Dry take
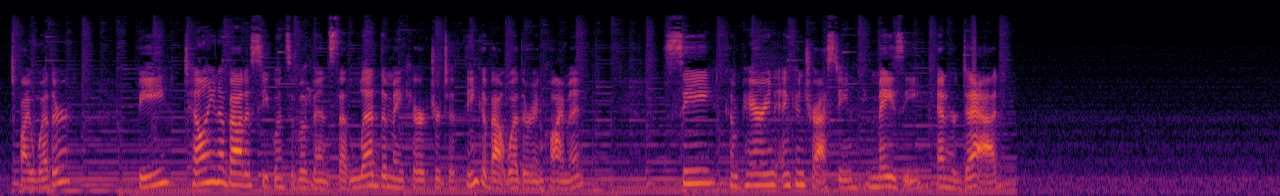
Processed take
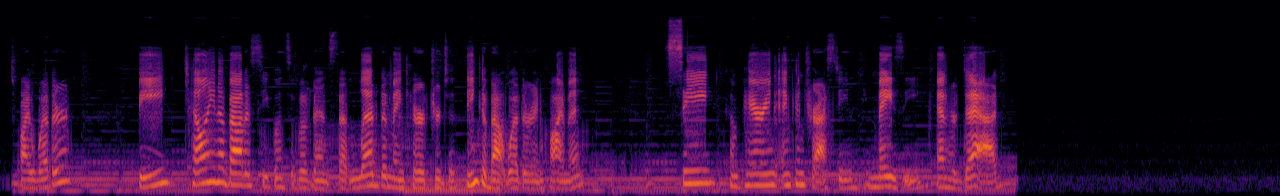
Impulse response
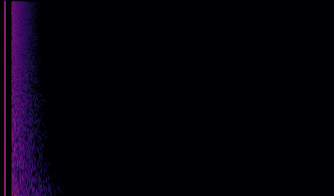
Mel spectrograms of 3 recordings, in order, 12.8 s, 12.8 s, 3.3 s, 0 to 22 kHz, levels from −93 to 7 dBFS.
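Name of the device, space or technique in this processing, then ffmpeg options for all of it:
over-cleaned archive recording: -filter_complex "[0:a]highpass=150,lowpass=7800,afwtdn=0.00794,asettb=1/sr,asplit=3[link_01][link_02][link_03];[link_01]atrim=end=3.994[link_04];[link_02]atrim=start=3.99:end=5,asetpts=PTS-STARTPTS,afade=type=in:duration=0.004:curve=qsin,afade=type=out:start_time=1.006:duration=0.004:curve=qsin,equalizer=frequency=125:width_type=o:width=1:gain=10,equalizer=frequency=250:width_type=o:width=1:gain=4,equalizer=frequency=8000:width_type=o:width=1:gain=6[link_05];[link_03]atrim=start=4.996[link_06];[link_04][link_05]acrossfade=duration=0.004:curve1=hsin:curve2=qsin[link_07];[link_07][link_06]acrossfade=duration=0.004:curve1=qsin:curve2=hsin"

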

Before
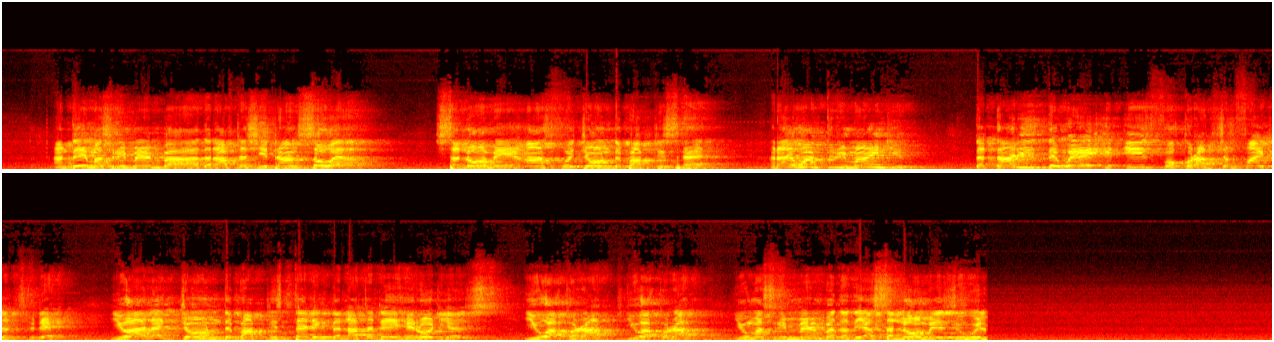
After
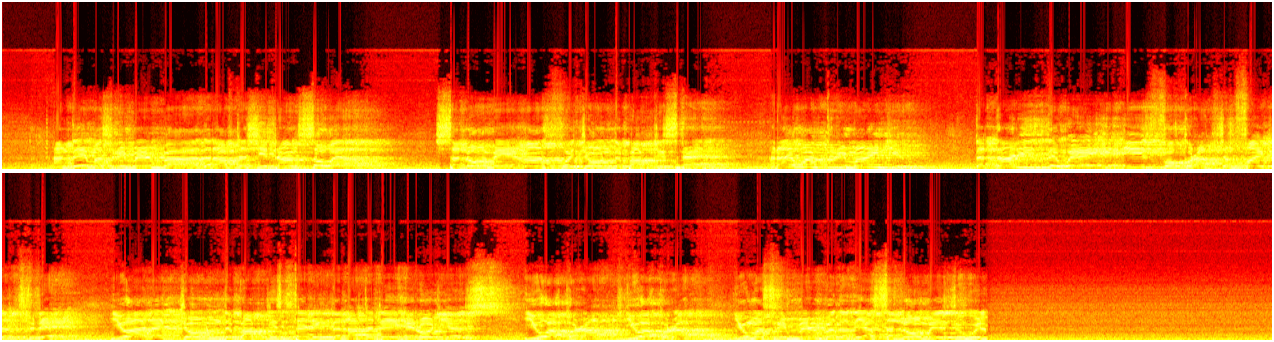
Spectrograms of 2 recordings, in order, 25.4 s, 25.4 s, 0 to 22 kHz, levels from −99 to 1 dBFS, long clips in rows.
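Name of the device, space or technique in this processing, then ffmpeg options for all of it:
loud club master: -af "acompressor=threshold=-26dB:ratio=2.5,asoftclip=type=hard:threshold=-17.5dB,alimiter=level_in=28.5dB:limit=-1dB:release=50:level=0:latency=1,volume=-1dB"

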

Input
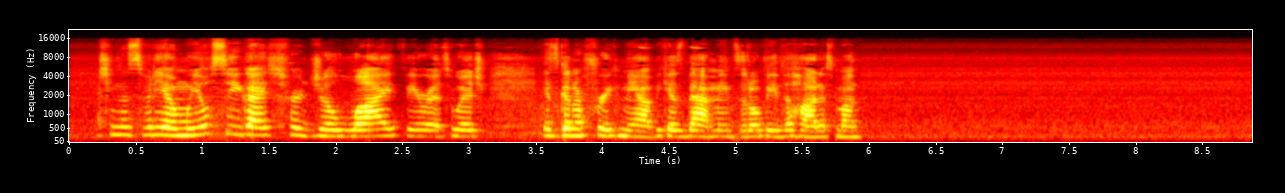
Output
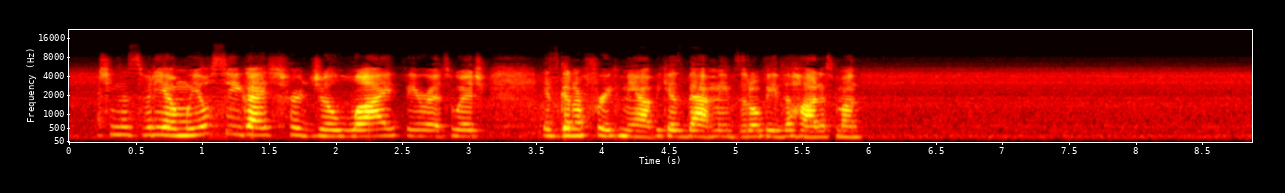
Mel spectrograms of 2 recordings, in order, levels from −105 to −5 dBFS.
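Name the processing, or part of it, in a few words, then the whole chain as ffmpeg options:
kitchen radio: -af "highpass=190,equalizer=frequency=310:width_type=q:width=4:gain=-8,equalizer=frequency=480:width_type=q:width=4:gain=-6,equalizer=frequency=710:width_type=q:width=4:gain=-5,equalizer=frequency=1500:width_type=q:width=4:gain=3,equalizer=frequency=2600:width_type=q:width=4:gain=-3,equalizer=frequency=3800:width_type=q:width=4:gain=9,lowpass=frequency=4300:width=0.5412,lowpass=frequency=4300:width=1.3066,volume=-7dB"

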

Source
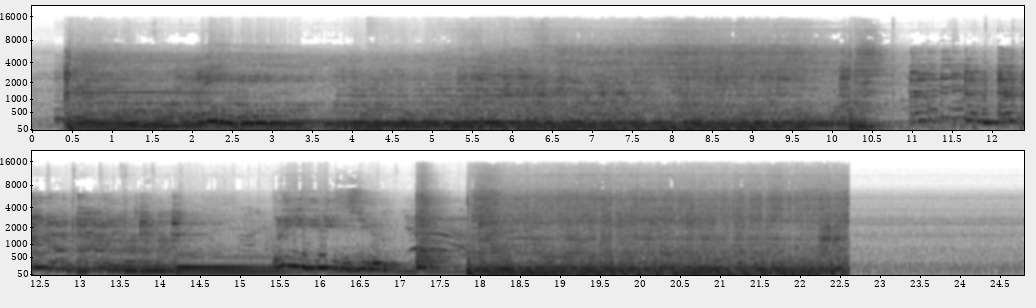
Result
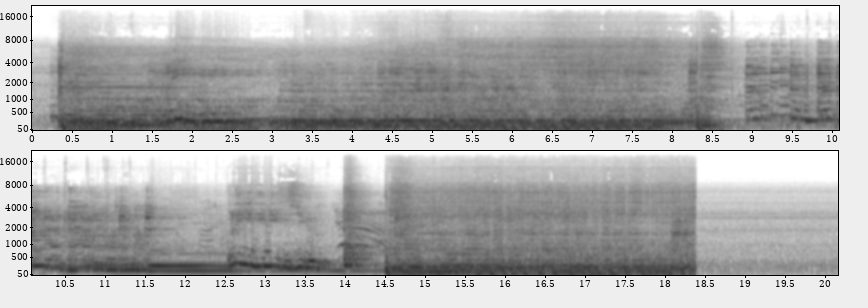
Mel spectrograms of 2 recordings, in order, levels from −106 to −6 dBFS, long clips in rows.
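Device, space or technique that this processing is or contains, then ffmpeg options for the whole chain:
nightcore: -af "asetrate=54243,aresample=44100,volume=-9dB"

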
